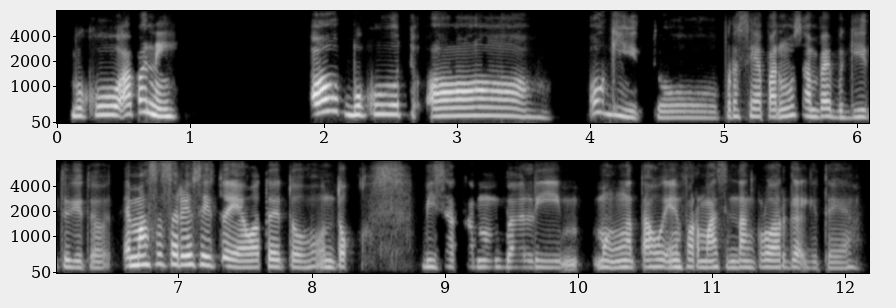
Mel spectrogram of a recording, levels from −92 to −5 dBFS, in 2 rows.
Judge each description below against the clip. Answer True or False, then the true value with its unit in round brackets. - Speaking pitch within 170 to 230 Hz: True (190 Hz)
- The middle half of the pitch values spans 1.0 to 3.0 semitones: False (3.6 semitones)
